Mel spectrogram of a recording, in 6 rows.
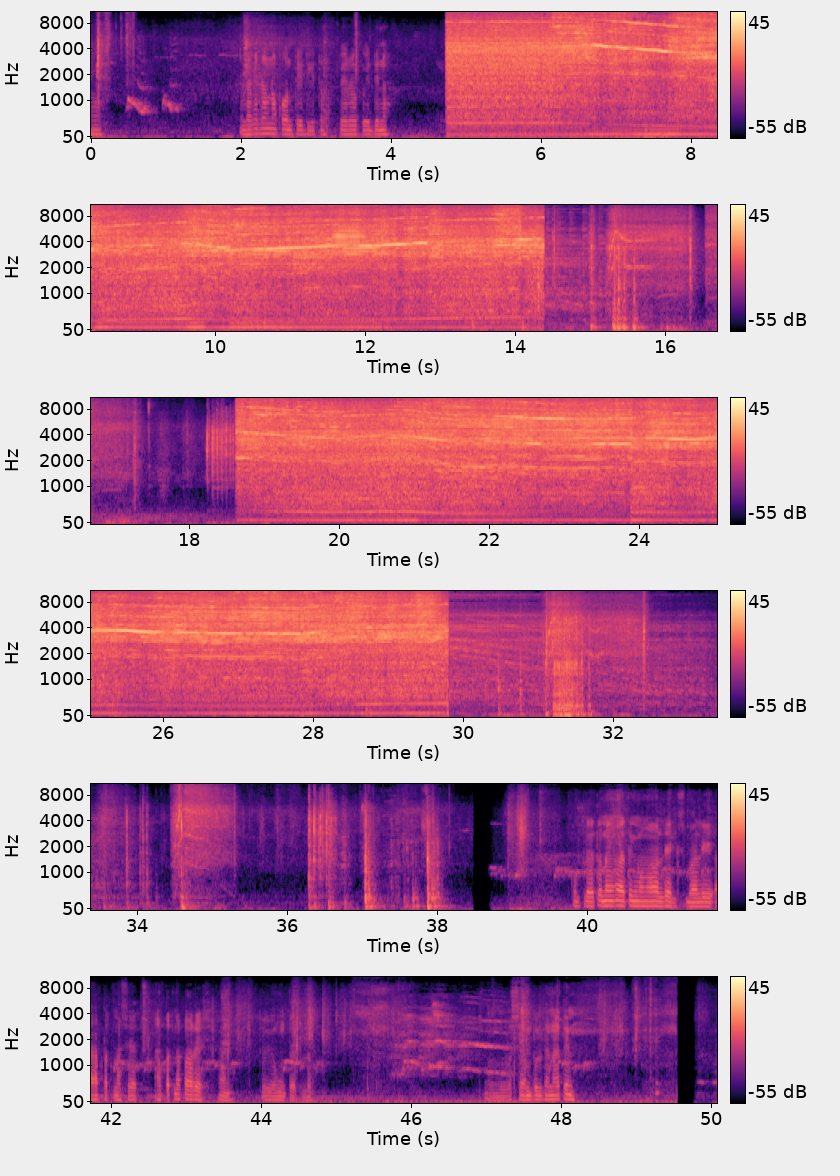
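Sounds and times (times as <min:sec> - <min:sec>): table saw ripping plywood: 0:04.8 - 0:17.3, 0:18.4 - 0:32.6.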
